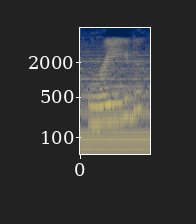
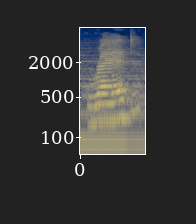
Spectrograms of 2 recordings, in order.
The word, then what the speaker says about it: read: all 10 cents also pay attention to the pronunciation of the verb read although it is spelled the same in all three conjugations pronunciation is different read present simple red past simple red past participle for example I cut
